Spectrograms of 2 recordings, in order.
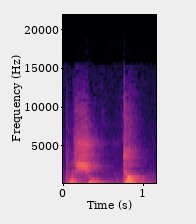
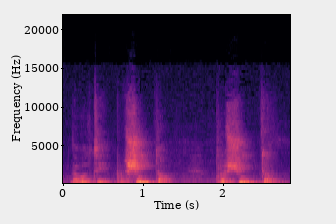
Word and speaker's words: prosciutto: you see the boutique even in this term prosciutto prosciutto prosciutto basically zaha uh raw ham mortadella oh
